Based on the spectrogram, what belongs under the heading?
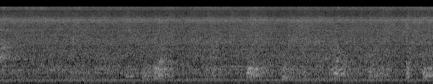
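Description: Vegetables and sauce sizzling steadily in a wok over a high gas flame, with faint scrapes of a spatula stirring the pan from about a second in.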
